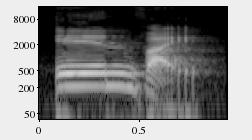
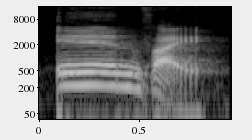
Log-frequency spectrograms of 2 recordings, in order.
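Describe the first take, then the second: First: The stress is on the first syllable. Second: The stress is on the first syllable.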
